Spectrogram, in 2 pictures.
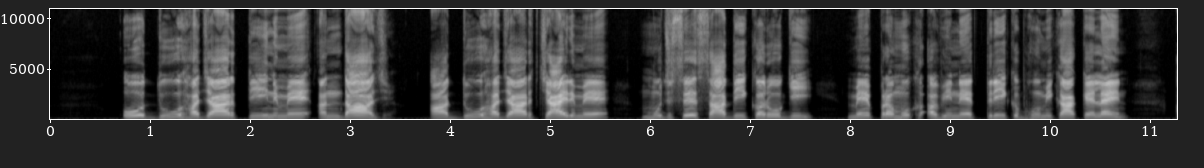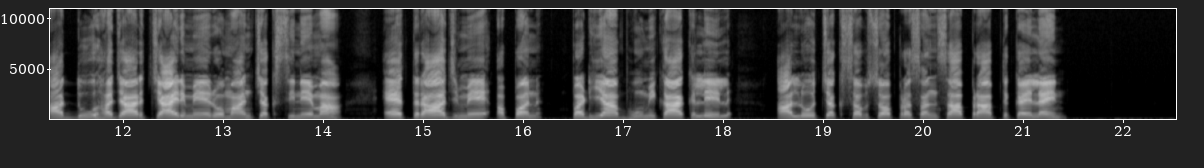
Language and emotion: Maithili, neutral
